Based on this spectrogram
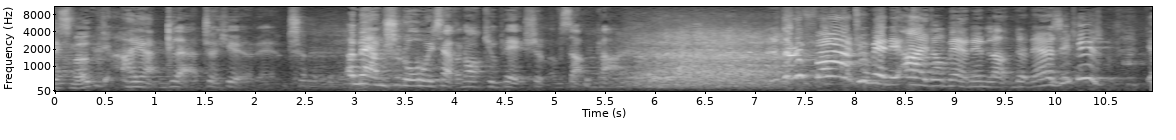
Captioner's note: laughter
